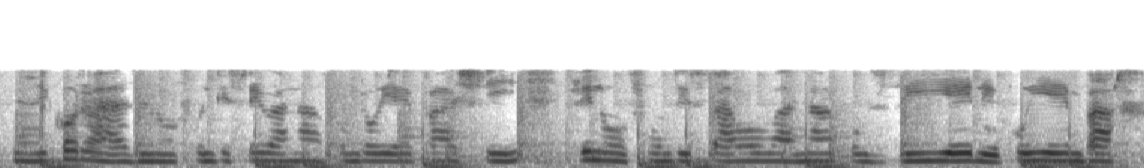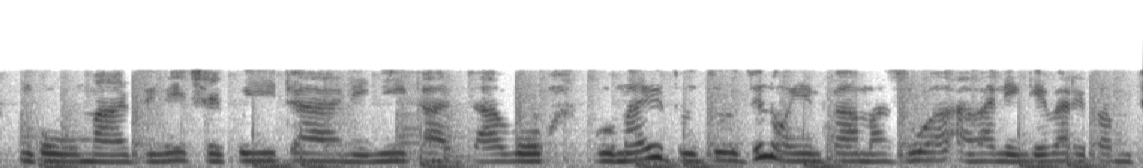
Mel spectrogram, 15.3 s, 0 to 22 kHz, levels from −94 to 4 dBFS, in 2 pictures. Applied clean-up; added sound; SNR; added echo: none; Drum kit; 10 dB; none.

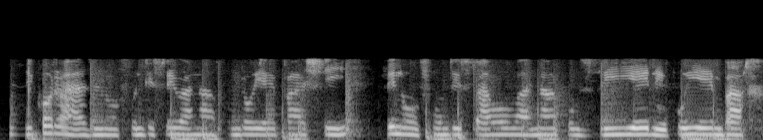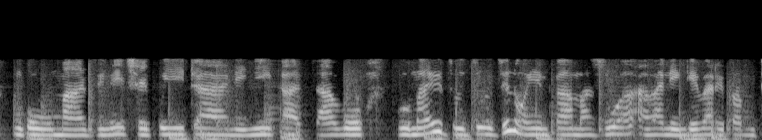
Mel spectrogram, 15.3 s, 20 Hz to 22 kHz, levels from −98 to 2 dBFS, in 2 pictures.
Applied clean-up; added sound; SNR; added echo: neural mask model RNNoise.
